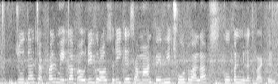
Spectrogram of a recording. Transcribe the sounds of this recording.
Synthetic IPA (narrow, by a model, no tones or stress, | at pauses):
d͡ʒuːt̪at͡ʃɐpːəlmeːkəpɔːɾiɡɾɔːsɾikesaːmaːnpebʱit͡ʃʰoːʈʋaːla | koːpənmɪlət̪baːʈẽː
